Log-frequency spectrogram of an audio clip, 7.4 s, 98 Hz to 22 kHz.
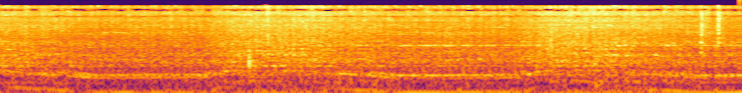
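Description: Jeep Grand Cherokee SRT's 6.4-litre HEMI V8 idling. A deep low rumble swells and drops every second or two.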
